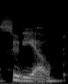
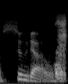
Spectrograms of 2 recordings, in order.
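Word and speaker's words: Tsuido: Well, I'm not saying it right, but I call it Sudio. T-S-U-I-D-O. Sudo.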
